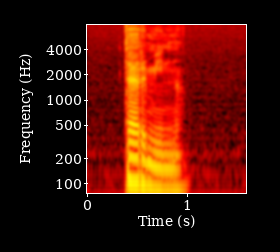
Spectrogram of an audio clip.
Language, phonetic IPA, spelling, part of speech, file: Polish, [ˈtɛrmʲĩn], termin, noun, Pl-termin.ogg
